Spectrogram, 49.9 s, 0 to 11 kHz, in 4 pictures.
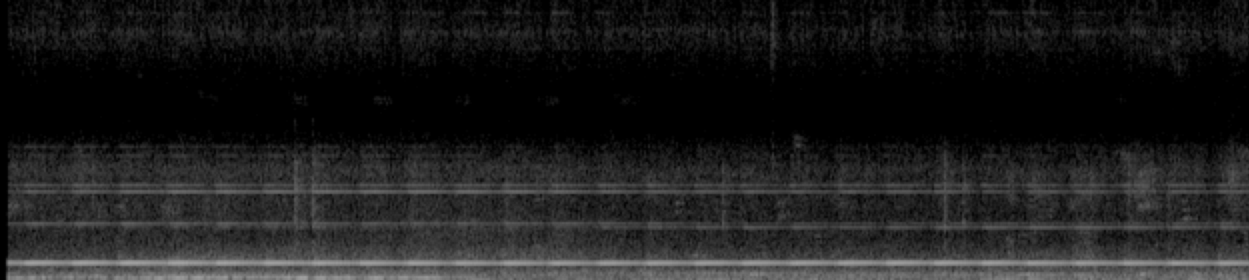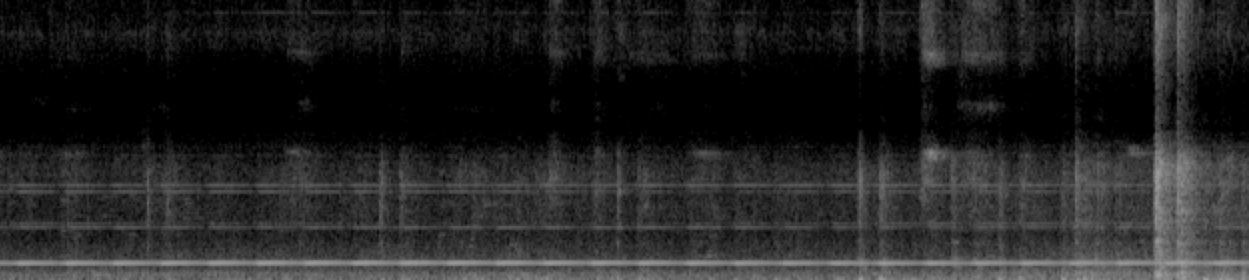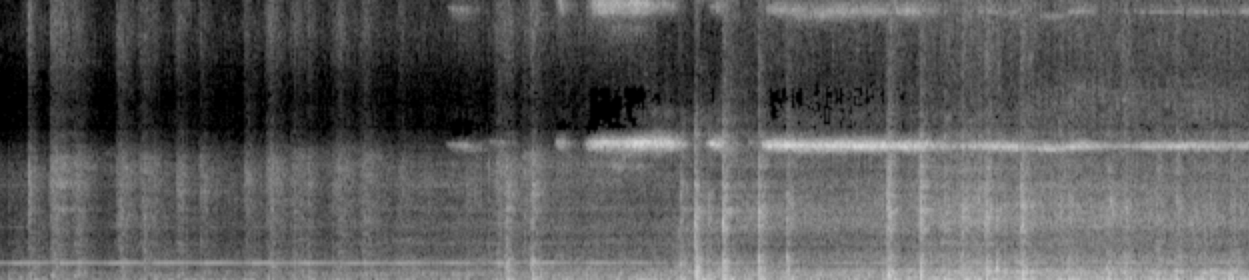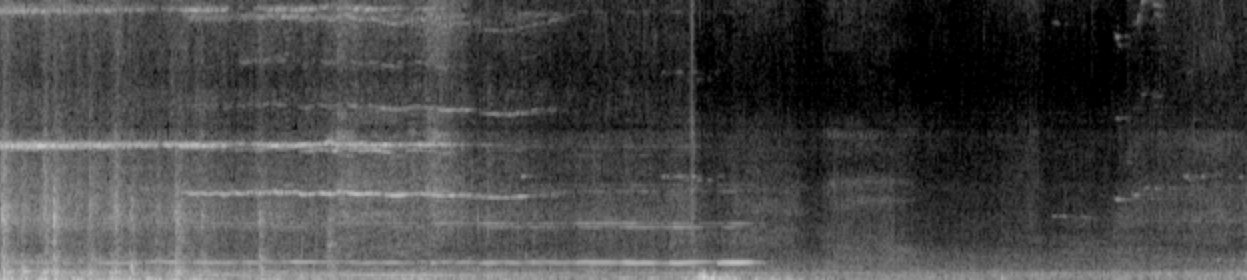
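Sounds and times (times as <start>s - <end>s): level crossing alarm: 0.1s - 45.4s
wheels clacking over rail joints: 21.0s - 45.0s
wheel and brake squeal: 21.7s - 22.6s, 29.4s - 45.1s, 48.0s - 49.9s.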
